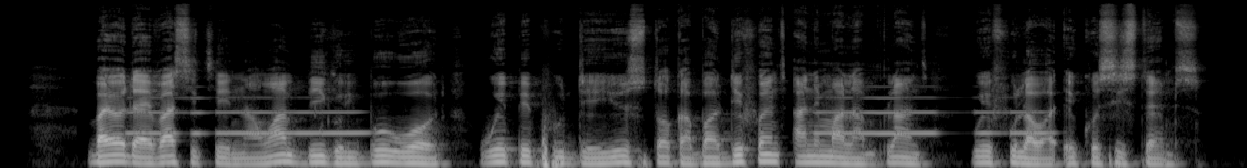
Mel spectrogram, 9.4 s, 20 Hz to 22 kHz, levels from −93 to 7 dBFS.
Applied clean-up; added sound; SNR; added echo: neural mask model RNNoise.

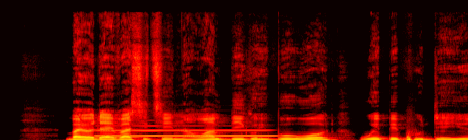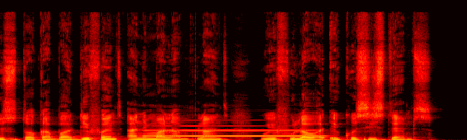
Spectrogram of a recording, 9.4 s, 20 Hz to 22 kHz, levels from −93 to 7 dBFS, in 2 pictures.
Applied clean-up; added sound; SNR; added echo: none; Wind instrument, woodwind instrument; 13 dB; none.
